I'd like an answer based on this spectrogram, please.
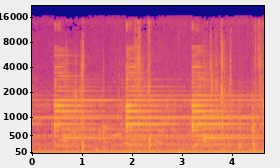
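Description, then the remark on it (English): Several clocks tick together in a steady, unified rhythm, sharp clicks repeating over a faint hum and a bright ringing tone that swells at regular intervals. No one speaks. “Looks like the clocks are synchronized this morning.”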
